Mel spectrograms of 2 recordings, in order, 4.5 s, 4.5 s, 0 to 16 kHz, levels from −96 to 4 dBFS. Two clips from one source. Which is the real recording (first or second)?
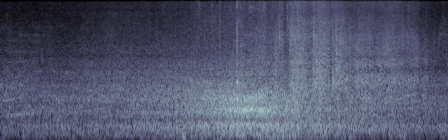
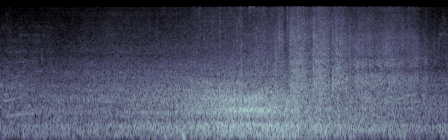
second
